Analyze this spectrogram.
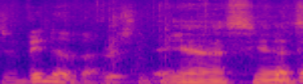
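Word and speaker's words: Winawer: Everyone calls it the winnower. I think it's Vinover, isn't it? Yes. But everyone calls it winnower.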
